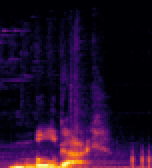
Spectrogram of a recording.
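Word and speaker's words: Milngavie: An example of weird Scottish place name pronunciation is the place called but it's pronounced Mulgai.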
